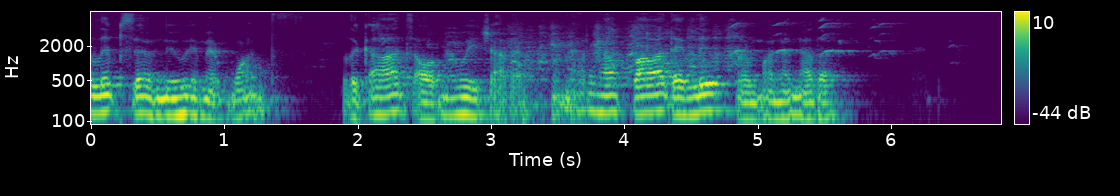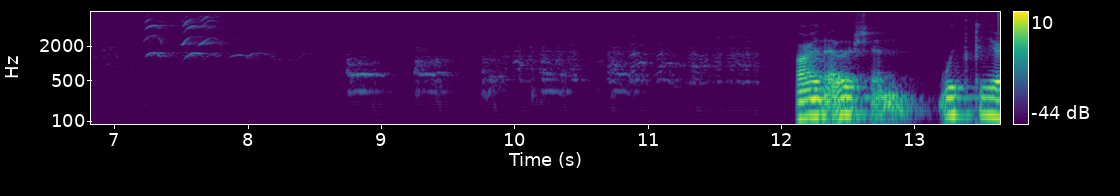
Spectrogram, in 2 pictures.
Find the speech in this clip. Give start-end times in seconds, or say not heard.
0.0-6.3, 12.1-13.5.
